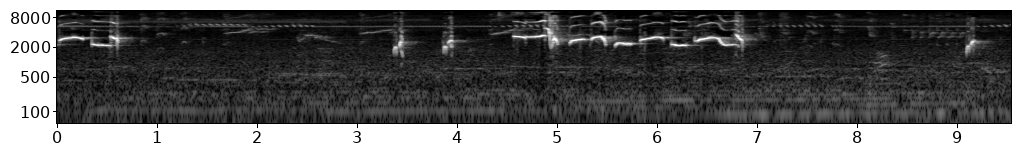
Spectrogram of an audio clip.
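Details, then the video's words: Oriental magpie-robin singing in the dew to spur other magpie-robins into song: opening whistles, scattered sharp single notes, then a lively phrase of about eight looping whistled notes, then a lone note near the end. "Suara Kacer Di Embun ini"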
